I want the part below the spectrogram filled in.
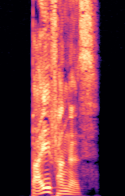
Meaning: genitive singular of Beifang
- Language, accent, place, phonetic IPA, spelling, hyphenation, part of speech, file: German, Germany, Berlin, [ˈbaɪ̯faŋəs], Beifanges, Bei‧fan‧ges, noun, De-Beifanges.ogg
